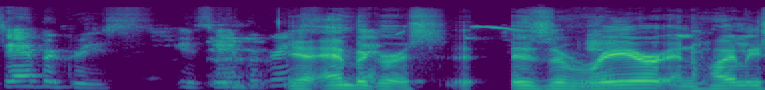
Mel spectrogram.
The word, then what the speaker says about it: ambergris: Oh, it's ambergris. Oh, that's okay, because AT2 already did. It's ambergris. Is ambergris? Yeah, ambergris is a rare and highly sought after secretion produced in the digestive system of sperm whales.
